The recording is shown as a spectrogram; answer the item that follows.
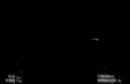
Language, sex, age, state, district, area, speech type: Urdu, female, 45-60, Bihar, Supaul, rural, conversation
